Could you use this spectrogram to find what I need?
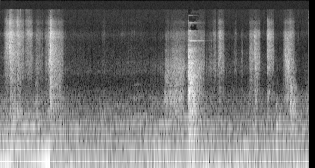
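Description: Metal cups clink softly against one another.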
